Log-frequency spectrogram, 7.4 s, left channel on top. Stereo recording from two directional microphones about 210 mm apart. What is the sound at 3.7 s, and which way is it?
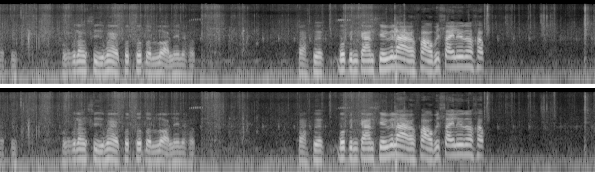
Speech, centre (ahead or behind).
